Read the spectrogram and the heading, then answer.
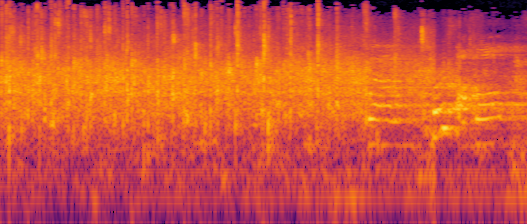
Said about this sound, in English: Please give yourself a big round of applause.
